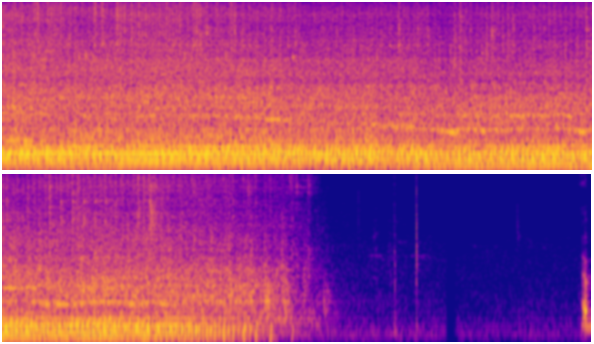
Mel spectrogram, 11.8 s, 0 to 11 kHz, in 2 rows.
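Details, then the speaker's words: Sears Suburban SS16 twin-cylinder tractor on rebuilt spare engine after a broken connecting rod: lumpy chug near 230 a minute runs evenly about eight seconds, then fades and dies; idle cutting out, owner suspects fuel/carburetor pulse pump, unconfirmed. "it definitely runs pretty good and a lot better than what it did but I still need to do a little bit of fuel work to it I'm not sure why it kind of cuts out like that"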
